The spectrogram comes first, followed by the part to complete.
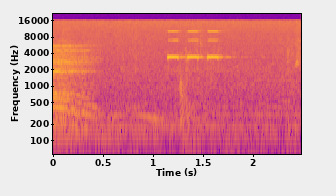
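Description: Three short, high electronic beeps in quick succession about a second in, over a steady low hum. At the start a voice trails off in a falling glide.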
